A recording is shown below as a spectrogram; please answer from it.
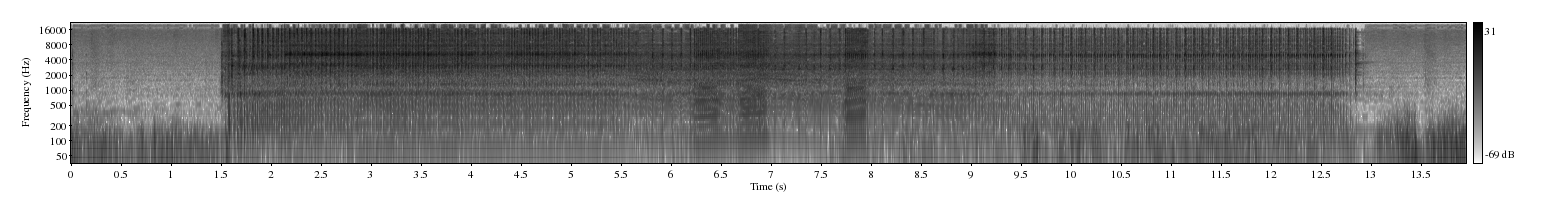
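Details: Brand-new Husqvarna 525RX brushcutter, first start after unboxing using the cold-weather procedure (purge bulb 10 times, choke): small two-stroke catches, runs at a steady high buzz, blips cleanly and settles back; healthy running.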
